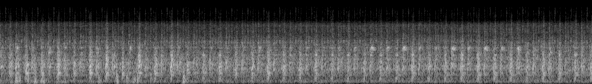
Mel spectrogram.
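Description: Steady knock about three times a second, evenly spaced over the running engine; a clear knock, source still unknown.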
